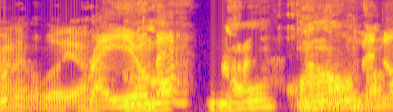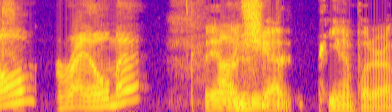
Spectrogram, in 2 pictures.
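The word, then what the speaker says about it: Rhéaume: Rahume? They got peanut butter on the roof. Pronounce barely any of the letters, and you'll get it.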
